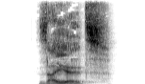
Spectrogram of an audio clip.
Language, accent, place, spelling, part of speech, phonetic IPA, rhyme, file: German, Germany, Berlin, Seils, noun, [zaɪ̯ls], -aɪ̯ls, De-Seils.ogg
- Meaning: genitive singular of Seil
